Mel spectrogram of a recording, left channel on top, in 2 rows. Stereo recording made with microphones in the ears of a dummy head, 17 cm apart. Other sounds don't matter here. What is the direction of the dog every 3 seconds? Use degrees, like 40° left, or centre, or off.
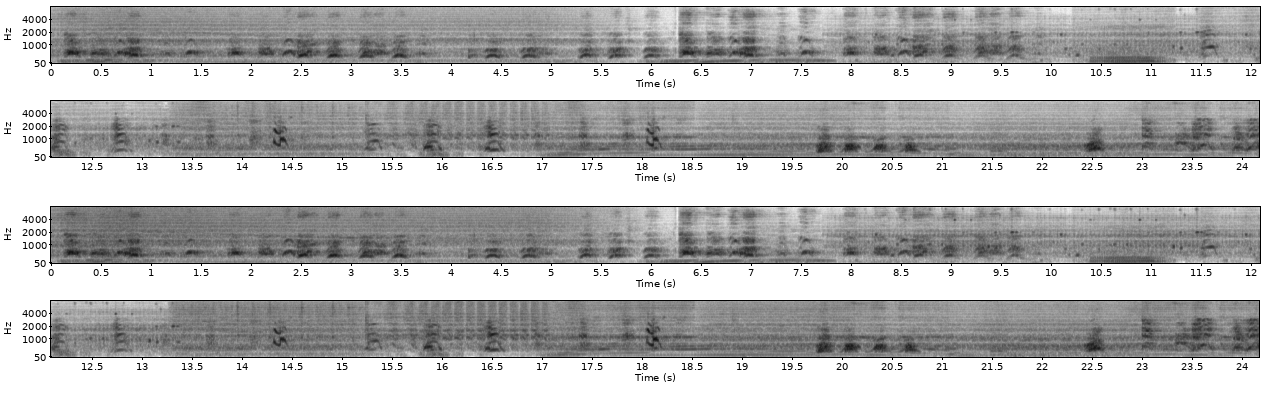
60° right, 40° right, 10° right, centre, 10° left, 20° right, 50° right, 60° right.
